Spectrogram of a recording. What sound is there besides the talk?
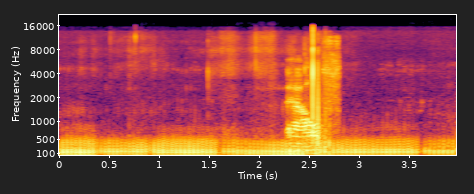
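cat named Alf purring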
